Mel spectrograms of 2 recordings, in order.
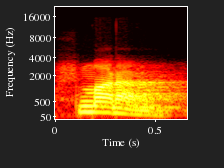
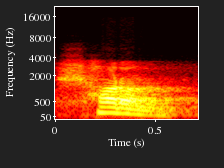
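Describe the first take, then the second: First: Each letter, including the m, is pronounced separately. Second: The m sound is not pronounced separately. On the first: "সংস্কৃতের ক্ষেত্রে উচ্চারণ করতে যাই তাহলে তবে আমরা উচ্চারণ করব স্মরণ" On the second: "বাংলা উচ্চারণ ক্ষেত্রে এই শব্দ গঠনকে আমরা উচ্চারণ করব স্মরণ"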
